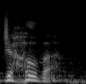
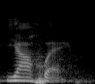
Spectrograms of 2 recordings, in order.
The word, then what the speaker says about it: Yahweh: That's how scholars for a long time believed we pronounced this. But as we've learned more about the Hebrew language, we know that a closer pronunciation of this name is actually Yahweh. That's the closest we can come without having the vowels to work with, Yahweh.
